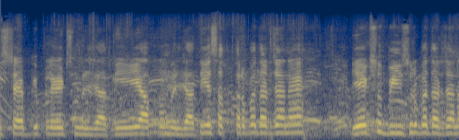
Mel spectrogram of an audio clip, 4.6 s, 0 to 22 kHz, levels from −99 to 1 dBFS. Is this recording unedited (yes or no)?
yes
